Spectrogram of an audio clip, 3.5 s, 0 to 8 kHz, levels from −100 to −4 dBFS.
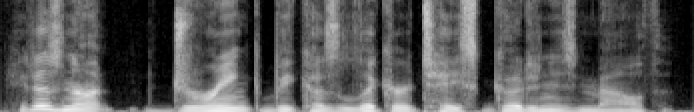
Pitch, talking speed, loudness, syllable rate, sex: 130 Hz, 190 wpm, -18 LUFS, 4.6 syllables/s, male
